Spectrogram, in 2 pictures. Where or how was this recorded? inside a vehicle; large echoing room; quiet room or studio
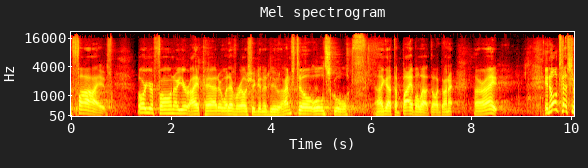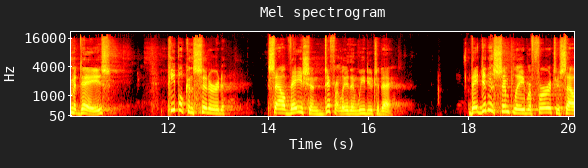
large echoing room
